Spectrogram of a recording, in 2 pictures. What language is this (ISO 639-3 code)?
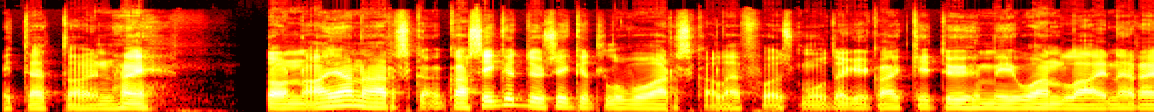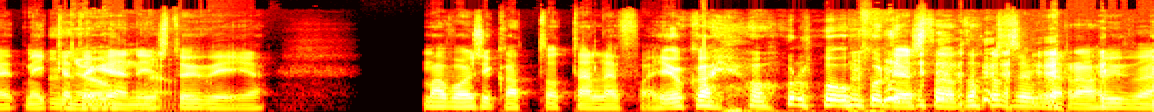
fin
